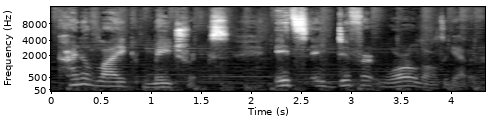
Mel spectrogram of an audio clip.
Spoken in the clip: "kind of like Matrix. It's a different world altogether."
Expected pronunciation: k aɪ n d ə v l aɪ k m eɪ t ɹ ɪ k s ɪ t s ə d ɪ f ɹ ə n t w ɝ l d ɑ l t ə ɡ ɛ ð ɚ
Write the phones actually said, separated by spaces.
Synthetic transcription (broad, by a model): k aɪ n d ə v l aɪ k m eɪ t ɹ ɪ k s ɪ t s ə d ɪ f ɹ ə n t w ɝ l d ɑ l t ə ɡ ɛ ð ɚ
